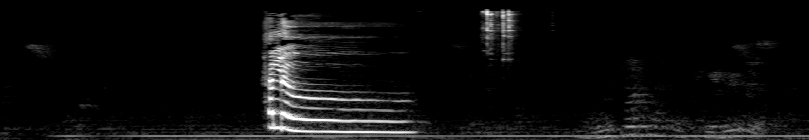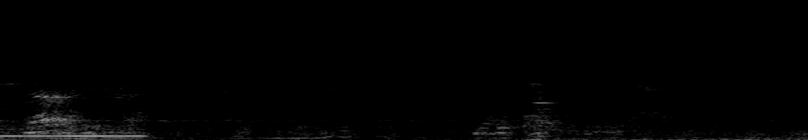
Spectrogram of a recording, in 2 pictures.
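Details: Rishi, a curious kitten, gives one loud, drawn-out meow lasting about a second that starts high and slides lower. A steady electrical hum runs beneath it, followed by faint murmuring and soft knocks.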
